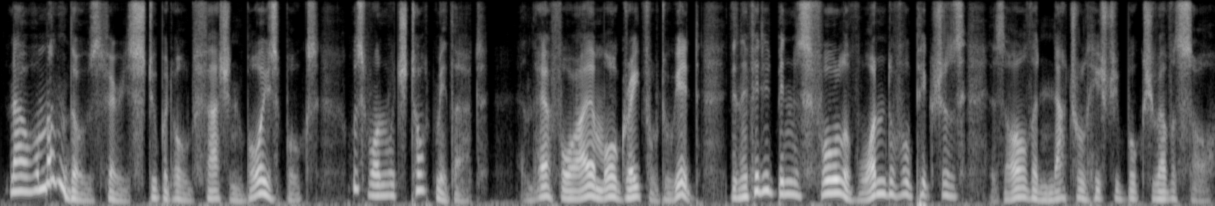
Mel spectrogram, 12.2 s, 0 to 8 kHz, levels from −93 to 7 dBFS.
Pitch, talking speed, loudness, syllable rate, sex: 135 Hz, 200 wpm, -19 LUFS, 5.8 syllables/s, male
